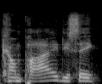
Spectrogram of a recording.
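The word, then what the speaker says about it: 乾杯: Is it kampai? Am I saying it right? Kampai? Yes.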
